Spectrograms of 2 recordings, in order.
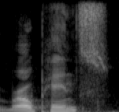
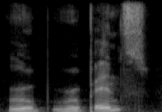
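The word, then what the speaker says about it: Roope Hintz: Rope Hintz, is that how you say it? Roop Hintz. I know it's Hintz is the last name, Roop Hintz, but they come out total domination.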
